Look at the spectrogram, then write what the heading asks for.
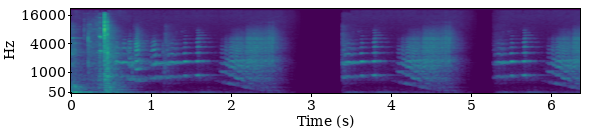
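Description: A door sound effect in a horror video, heard three times with silent gaps between: each time a loud thunk, then a creaking, whirring slide that fades out, with no speech.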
